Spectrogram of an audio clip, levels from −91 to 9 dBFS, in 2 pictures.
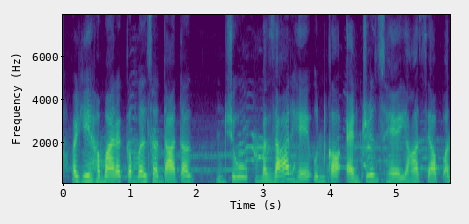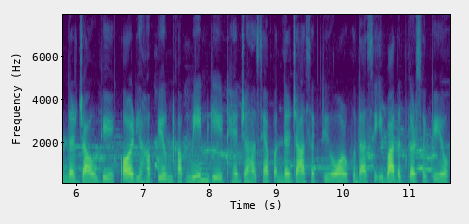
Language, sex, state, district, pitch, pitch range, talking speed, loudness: Hindi, female, Bihar, Muzaffarpur, 200 Hz, 190-220 Hz, 195 wpm, -20 LUFS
